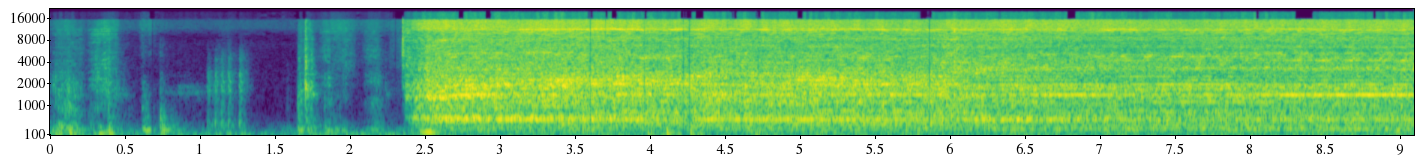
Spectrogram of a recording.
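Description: A hair dryer blowing steadily on a mixed-media art journal page, starting abruptly after a couple of seconds of quiet handling noises and then holding a loud, constant whooshing roar up close.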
